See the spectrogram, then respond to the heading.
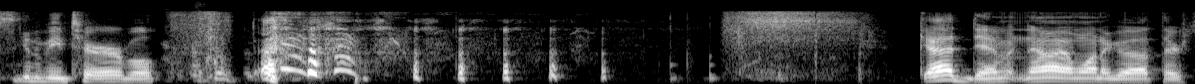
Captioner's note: laughing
